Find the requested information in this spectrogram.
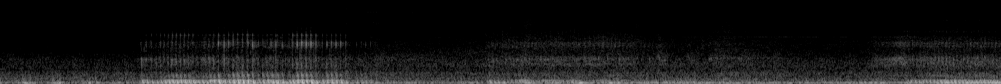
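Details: Roy, a large pet dog, snoring while napping: low, rumbling snores in three broad bursts of a second or two each, separated by quieter breathing.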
